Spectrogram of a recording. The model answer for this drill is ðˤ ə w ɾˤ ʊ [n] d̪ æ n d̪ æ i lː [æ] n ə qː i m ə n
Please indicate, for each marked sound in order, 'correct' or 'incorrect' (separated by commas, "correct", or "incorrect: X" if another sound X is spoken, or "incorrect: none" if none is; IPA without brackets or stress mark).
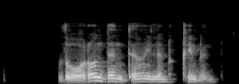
correct, correct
